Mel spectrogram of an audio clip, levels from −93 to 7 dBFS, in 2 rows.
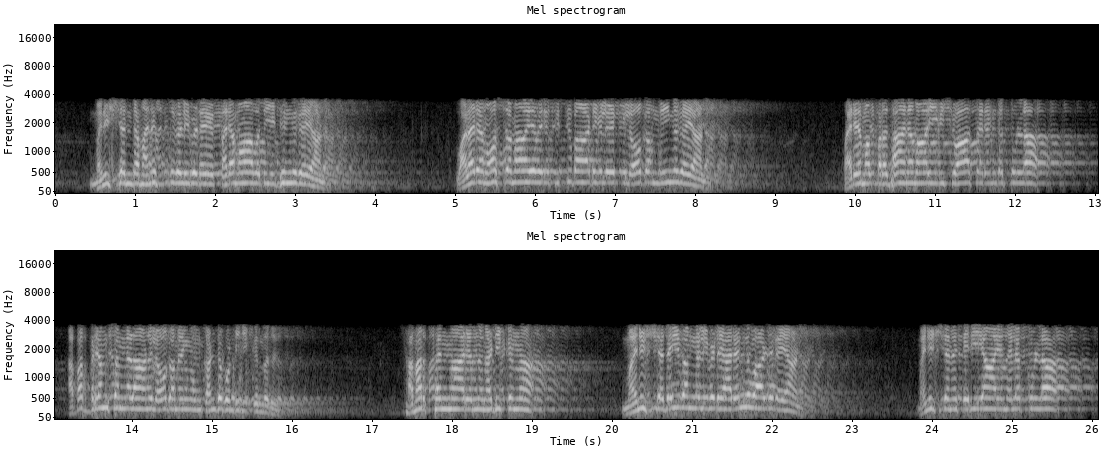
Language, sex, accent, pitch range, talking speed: Malayalam, male, native, 245-260 Hz, 55 wpm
